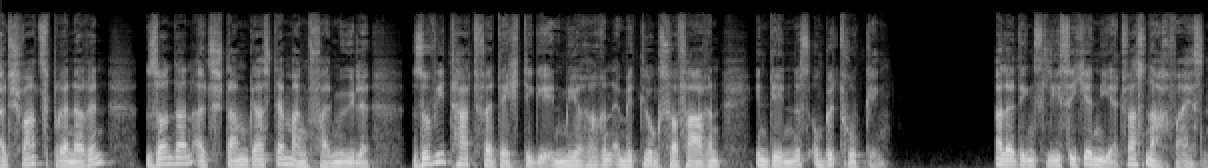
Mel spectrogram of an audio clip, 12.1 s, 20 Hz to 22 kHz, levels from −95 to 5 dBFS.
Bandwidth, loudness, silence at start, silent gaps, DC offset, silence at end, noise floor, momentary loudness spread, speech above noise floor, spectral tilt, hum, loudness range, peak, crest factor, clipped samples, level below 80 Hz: 15.5 kHz; -17 LUFS; 0 s; none; under 0.1%; 0 s; -73 dBFS; 6 LU; 56 dB; -6.5 dB/octave; none; 2 LU; 0 dBFS; 16 dB; under 0.1%; -40 dBFS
